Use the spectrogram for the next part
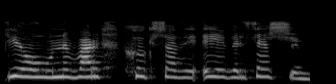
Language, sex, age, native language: Icelandic, female, 7, Polish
